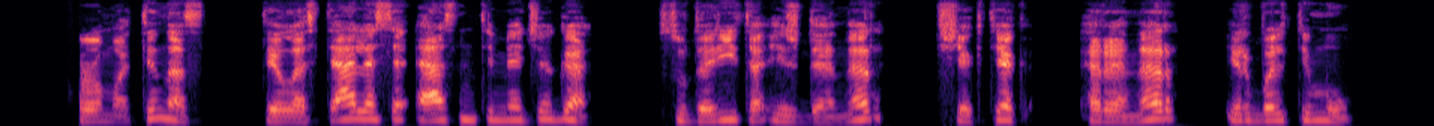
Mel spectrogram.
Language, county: Lithuanian, Kaunas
